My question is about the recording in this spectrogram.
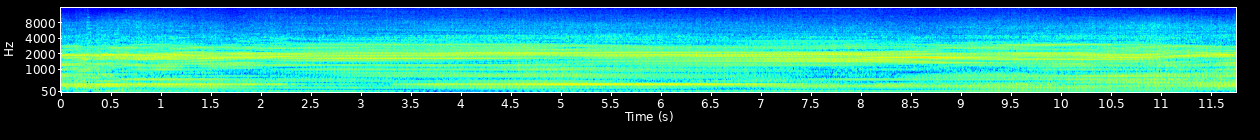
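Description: Tormach PCNC 1100 CNC mill cutting 6061 aluminum with a 0.750-inch shear hog end mill at 4,000 RPM: a steady machining hum with many even overtones that holds level throughout.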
